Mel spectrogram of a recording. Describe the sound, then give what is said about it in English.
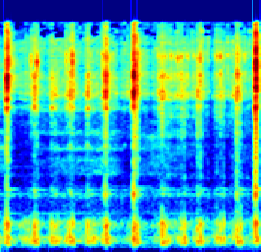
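Two spinning battle tops, Venom Davalos and Phantasma, fight it out in a bowl with a steady, buzzing mid-pitched hum, punctuated by sharp clacks about every half second as they knock together. No one speaks. “They're humming it out.”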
